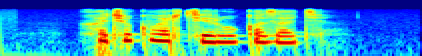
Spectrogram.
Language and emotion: Russian, neutral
